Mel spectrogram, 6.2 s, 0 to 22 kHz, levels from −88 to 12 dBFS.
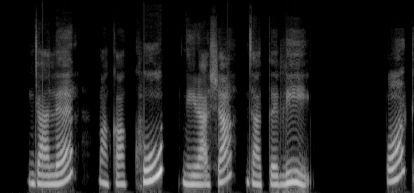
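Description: Sharp single clicks at 0.63 and 2.16 s are likely dropped samples. A fraction of a millisecond vanishes, so the waveform steps abruptly and a thin vertical line cuts across the spectrogram. From 3.24 s to the end, the speech suddenly shows more codec artefacts, with no gap. That is an adaptive stream at a lower bitrate, consistent with a switch from 64 to 24 kbit/s Opus. Identical clicks return at 3.41 and 4.29 s.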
